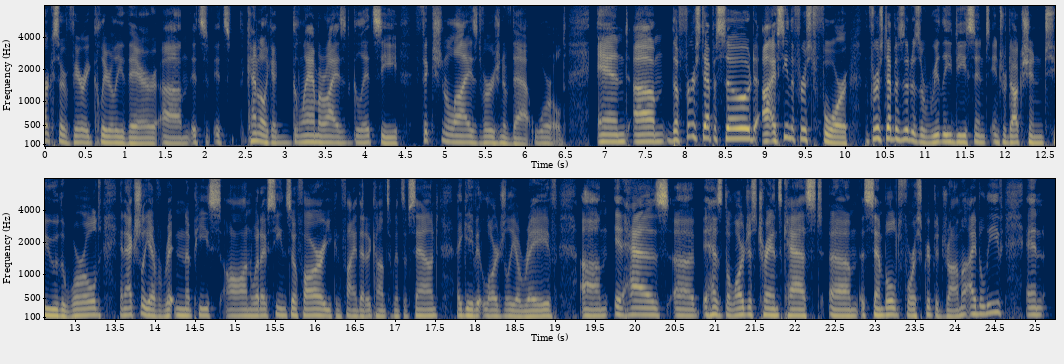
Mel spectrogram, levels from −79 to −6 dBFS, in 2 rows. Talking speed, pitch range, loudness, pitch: 200 wpm, 125-150 Hz, -29 LUFS, 135 Hz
